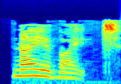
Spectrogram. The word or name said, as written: niobite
